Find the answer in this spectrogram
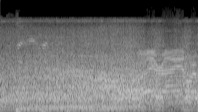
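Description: Loud steady drone of the jump plane's engine and propeller inside the cabin, with voices talking over it.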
